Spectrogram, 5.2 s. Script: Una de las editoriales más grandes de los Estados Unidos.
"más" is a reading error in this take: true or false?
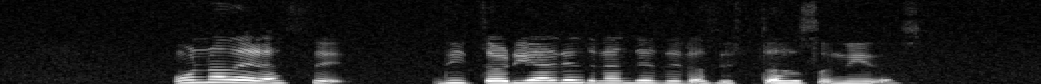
true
